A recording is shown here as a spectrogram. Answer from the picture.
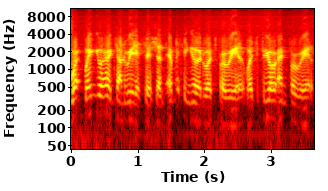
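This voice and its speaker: Very fast speech from a man, set against noticeable background noise. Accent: Jamaican. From Jamaica, Morant Bay, St. Thomas. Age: 70s. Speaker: sound system operator. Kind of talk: interview. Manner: halting, repeats words.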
